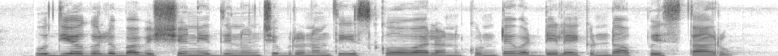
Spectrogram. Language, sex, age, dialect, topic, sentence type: Telugu, female, 18-24, Utterandhra, banking, statement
